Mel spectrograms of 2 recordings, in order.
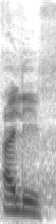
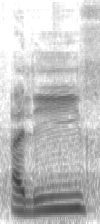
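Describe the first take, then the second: First: The vowel is kept short. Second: The vowel is drawn out long. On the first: The speaker calls it right. "उसमें कोई मद नहीं है" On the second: The speaker calls it wrong. "अगर कोई इस तरह पढ़े अलीफ तो ये गलत होगा"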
